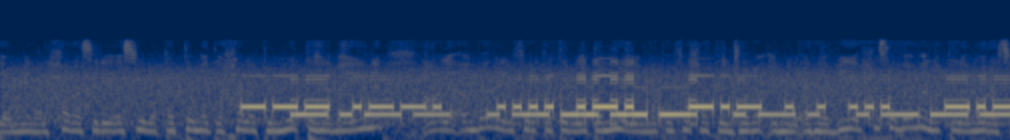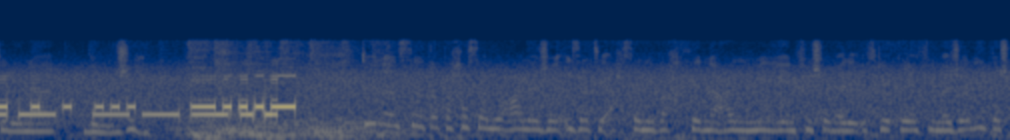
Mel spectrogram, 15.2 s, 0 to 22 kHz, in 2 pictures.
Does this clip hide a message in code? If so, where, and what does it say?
Yes: Morse code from 1.7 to 9.8 s, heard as two keyed tones, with fading. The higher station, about 20 wpm, 920 Hz: OP HR KEES KEES <BT>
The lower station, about 13 wpm, 640 Hz: Y1R18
